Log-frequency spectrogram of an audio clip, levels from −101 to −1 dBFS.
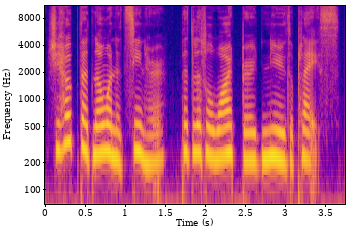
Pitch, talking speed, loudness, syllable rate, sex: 235 Hz, 225 wpm, -17 LUFS, 5.8 syllables/s, female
